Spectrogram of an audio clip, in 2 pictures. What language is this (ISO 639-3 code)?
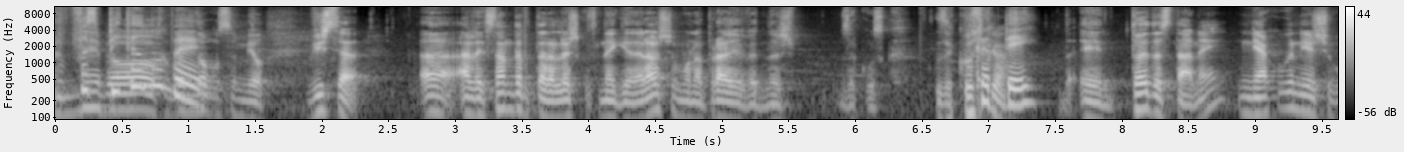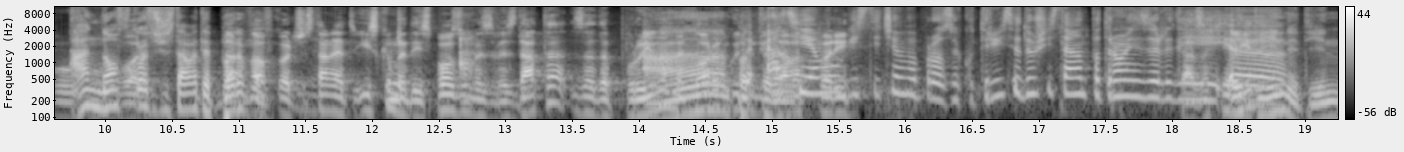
bul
